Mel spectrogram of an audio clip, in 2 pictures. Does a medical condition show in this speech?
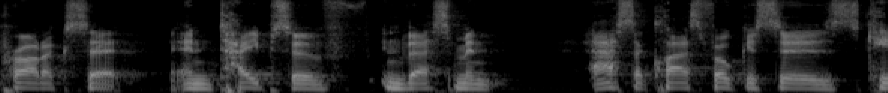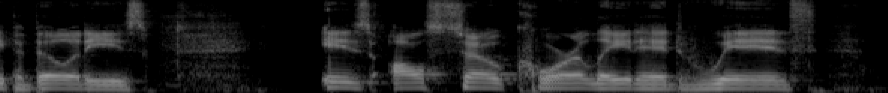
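No.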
